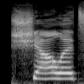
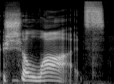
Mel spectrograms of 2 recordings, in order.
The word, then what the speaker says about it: shallot: turkey with something called crispy fried shallots or shalots uh it's pronounced both ways depending on where you are and if you listen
